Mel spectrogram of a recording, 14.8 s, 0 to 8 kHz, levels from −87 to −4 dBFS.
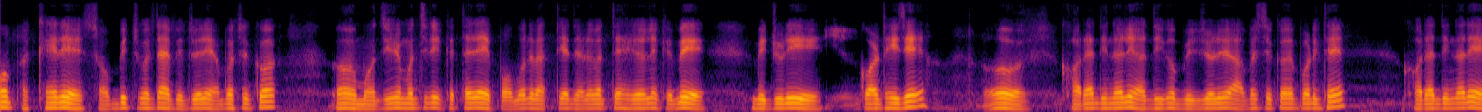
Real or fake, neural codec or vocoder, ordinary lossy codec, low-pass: fake; codec, 16 kHz in and 24 kHz out, 0.9 kbps, LongCat-Audio-Codec, four codebook decoder; none; 7.2 kHz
